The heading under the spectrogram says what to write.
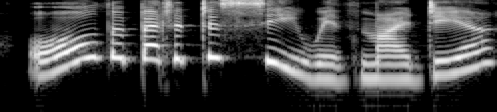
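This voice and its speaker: This put-on character voice is high, squeaky and hoarse, with very wide pitch swings. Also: moderate pace. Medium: read story. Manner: sly, coaxing.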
